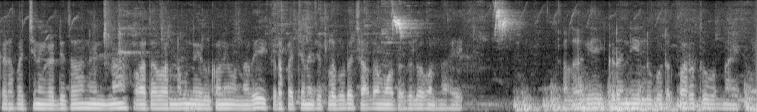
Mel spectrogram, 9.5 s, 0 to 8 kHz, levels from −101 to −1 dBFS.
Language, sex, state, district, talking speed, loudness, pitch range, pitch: Telugu, male, Andhra Pradesh, Sri Satya Sai, 135 wpm, -21 LUFS, 110-115 Hz, 110 Hz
